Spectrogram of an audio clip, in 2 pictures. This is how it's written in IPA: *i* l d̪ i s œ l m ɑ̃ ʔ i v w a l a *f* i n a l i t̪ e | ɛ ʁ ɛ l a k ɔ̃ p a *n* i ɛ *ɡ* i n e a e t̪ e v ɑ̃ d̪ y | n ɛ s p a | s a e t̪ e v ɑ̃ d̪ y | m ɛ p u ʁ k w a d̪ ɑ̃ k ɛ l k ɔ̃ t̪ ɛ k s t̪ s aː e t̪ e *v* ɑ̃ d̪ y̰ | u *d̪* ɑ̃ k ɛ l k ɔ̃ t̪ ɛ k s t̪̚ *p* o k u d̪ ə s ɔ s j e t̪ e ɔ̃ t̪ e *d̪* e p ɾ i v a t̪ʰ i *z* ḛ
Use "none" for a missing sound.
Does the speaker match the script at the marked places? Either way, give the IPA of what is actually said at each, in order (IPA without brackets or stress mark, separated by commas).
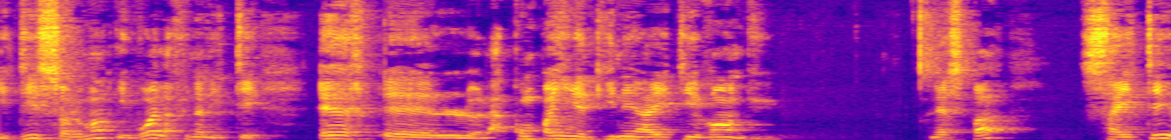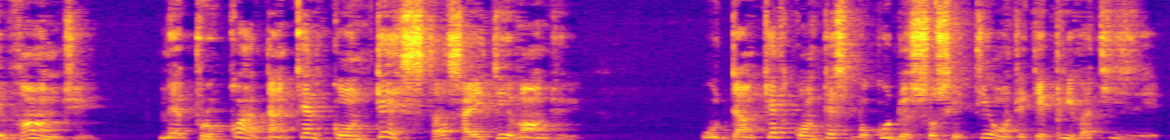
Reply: i, f, ɲ, ɡ, v, d̪, b, t̪, z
